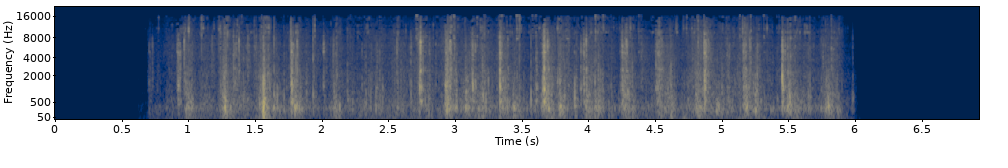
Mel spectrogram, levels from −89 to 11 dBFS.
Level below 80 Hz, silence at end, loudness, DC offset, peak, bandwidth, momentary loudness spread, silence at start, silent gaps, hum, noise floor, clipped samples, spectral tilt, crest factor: -54 dBFS; 1 s; -28 LUFS; under 0.1%; 0 dBFS; 17 kHz; 14 LU; 0.85 s; none; none; under -90 dBFS; under 0.1%; -1.5 dB/octave; 30 dB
